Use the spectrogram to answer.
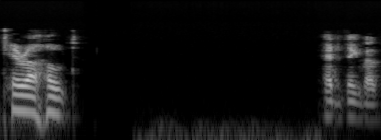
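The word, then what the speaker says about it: Terre Haute: Terraote.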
